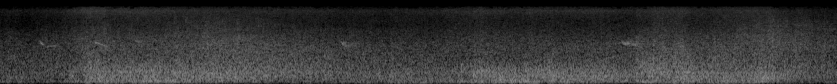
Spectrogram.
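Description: Waves wash up onto the shore and hiss as they draw back.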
